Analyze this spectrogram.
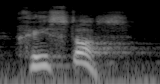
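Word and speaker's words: Christos (Χριστός): Christus ist ein Fremdwort. Es ist ein griechisches Wort, deutsch ausgesprochen. Das griechische Wort heißt Christos. Und Christos heißt Gesalbter zu deutsch.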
